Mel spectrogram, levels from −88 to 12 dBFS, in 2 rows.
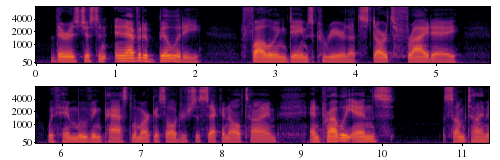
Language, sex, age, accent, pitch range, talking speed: English, male, 30-49, American, 100-120 Hz, 125 wpm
